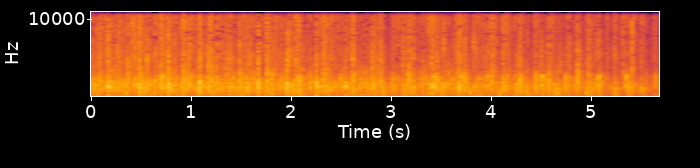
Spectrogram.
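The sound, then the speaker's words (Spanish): An audience at an inauguration applauds an absent chorister of Las Panchoneras, many hands clapping in a dense, continuous patter that holds at an even loudness for several seconds, with no voices over it. “que bien has dicho, Pedro Torrebeci, que hoy no se encuentra entre nosotros, pero creo que se merece un aplauso por parte de todos y espero que le llegue.”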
